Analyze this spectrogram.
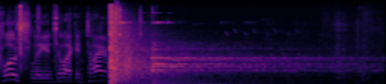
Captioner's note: gun clicks; gun fires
